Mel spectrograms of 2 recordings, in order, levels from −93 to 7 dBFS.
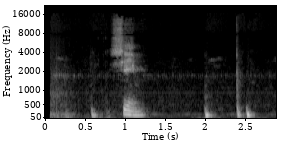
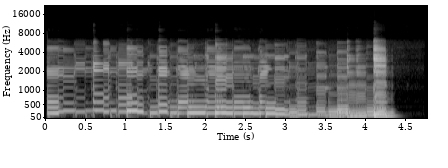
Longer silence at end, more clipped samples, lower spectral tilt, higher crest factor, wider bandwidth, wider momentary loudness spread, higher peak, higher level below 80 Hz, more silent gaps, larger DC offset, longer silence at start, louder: about the same, 0.3 s vs 0.4 s; neither; about the same, -6 dB/octave vs -5.5 dB/octave; about the same, 22 dB vs 24 dB; first, 15 kHz vs 6.8 kHz; first, 19 LU vs 12 LU; second, -10 dBFS vs 0 dBFS; second, -52 dBFS vs -46 dBFS; neither; neither; about the same, 0.1 s vs 0 s; second, -29 LUFS vs -24 LUFS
